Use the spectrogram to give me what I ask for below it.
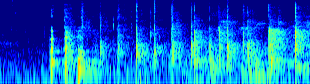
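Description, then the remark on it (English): Sparse, uneven clapping from a few people: a scattering of sharp hand claps at moderate volume, starting after a brief pause and continuing irregularly without settling into a steady rhythm. “Two people applauded. Three. Four.”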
